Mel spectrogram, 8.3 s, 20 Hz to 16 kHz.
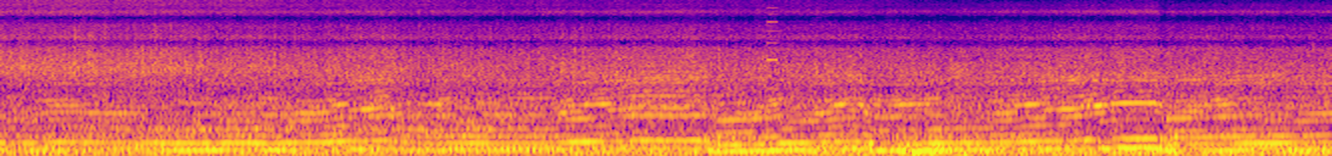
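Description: Race car in Gran Turismo 7 driving a wet Nürburgring, its engine a steady, loud drone with pitch rising and dipping through gear changes and corners, hiss of rain and spray underneath, no talk.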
